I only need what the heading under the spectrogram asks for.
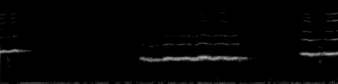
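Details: A cockatiel whistles pure, steady tones: a brief high note, a long held note, then a third note, like phrases of a learned tune; singing Over the Rainbow.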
